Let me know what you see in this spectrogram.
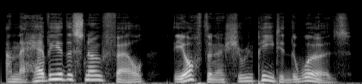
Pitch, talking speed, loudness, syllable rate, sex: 145 Hz, 200 wpm, -19 LUFS, 5.4 syllables/s, male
